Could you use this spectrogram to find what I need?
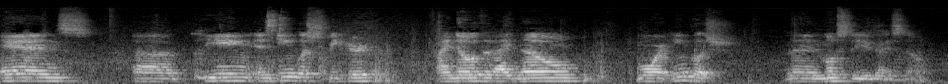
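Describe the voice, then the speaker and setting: Amid noticeable background noise and audible room echo, a man with an American accent and a fairly high pitch speaks in a monotone, flat intonation at a very slow pace, with long, frequent pauses. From United States. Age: 20s. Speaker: ESL teacher and trainer. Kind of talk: teacher training workshop.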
